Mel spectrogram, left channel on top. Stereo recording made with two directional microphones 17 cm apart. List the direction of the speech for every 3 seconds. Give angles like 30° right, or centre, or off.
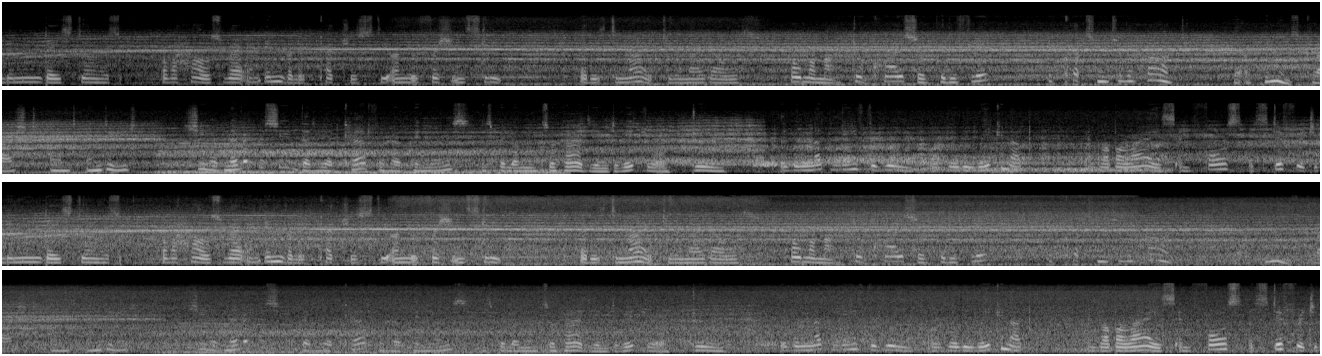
40° right, 40° right, 20° right, 20° left, 30° left, 20° left, 10° left, 10° right, 30° right.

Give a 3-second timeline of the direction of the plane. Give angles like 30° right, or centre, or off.
40° right, 30° right, 10° right, 10° left, 20° left, 30° left, 40° left, 50° left, 50° left.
